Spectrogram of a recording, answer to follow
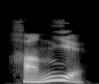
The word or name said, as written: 行业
